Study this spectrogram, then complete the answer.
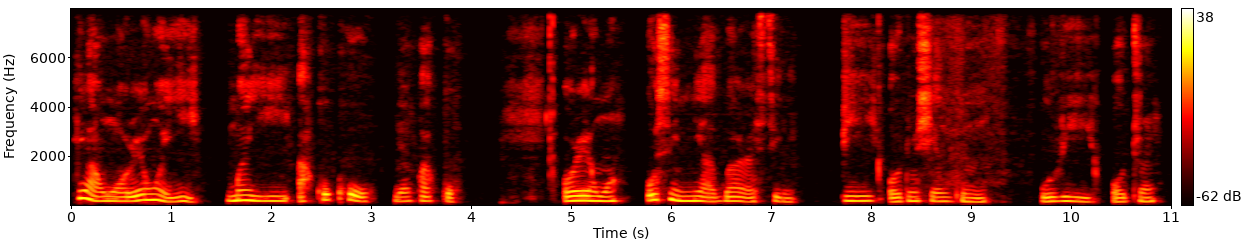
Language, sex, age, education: Yoruba, female, 15-29, secondary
